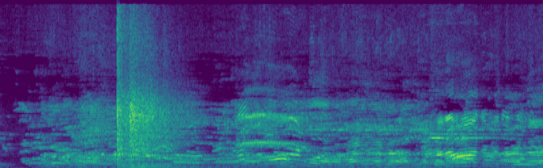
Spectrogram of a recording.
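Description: Firecrackers burst with loud bangs and crackles.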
